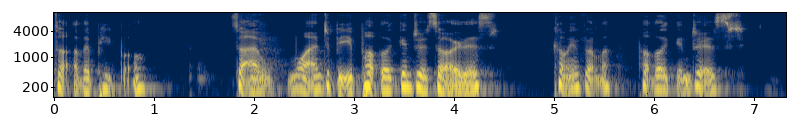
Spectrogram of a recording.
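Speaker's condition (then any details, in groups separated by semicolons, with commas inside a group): Multiple sclerosis; progressive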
